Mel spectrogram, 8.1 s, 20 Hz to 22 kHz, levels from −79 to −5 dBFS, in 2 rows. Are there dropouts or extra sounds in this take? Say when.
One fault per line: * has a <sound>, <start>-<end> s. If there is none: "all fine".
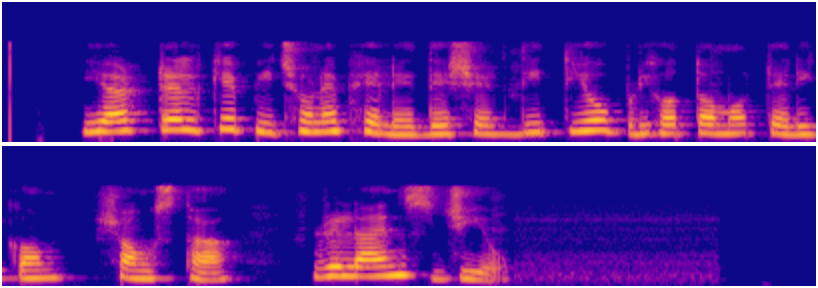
all fine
